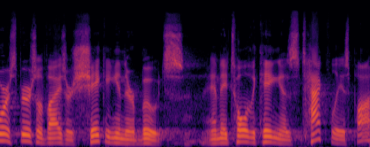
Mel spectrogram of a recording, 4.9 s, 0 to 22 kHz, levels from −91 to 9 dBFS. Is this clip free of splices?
yes; 0 cuts

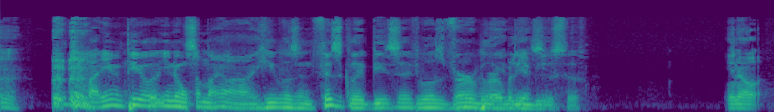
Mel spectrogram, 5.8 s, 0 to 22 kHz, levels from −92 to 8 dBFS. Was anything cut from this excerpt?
yes; 2 cuts; at 1.4 s, 3.1 s

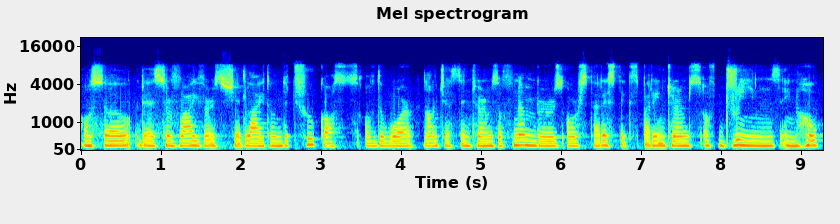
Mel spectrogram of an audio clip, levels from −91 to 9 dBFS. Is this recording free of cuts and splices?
no; 1 cut; at 4.2 s

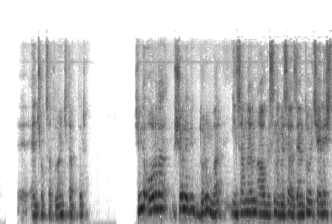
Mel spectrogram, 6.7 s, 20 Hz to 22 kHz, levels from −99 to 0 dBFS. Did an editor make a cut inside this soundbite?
no; 0 cuts

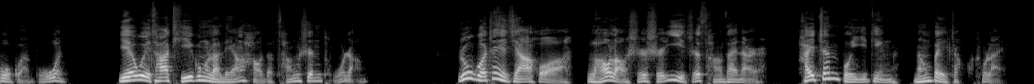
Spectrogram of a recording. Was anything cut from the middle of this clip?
no; 0 cuts

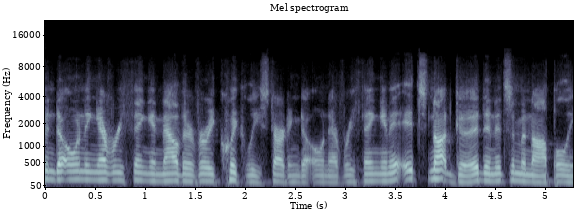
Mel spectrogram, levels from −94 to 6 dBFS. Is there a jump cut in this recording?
no; 0 cuts

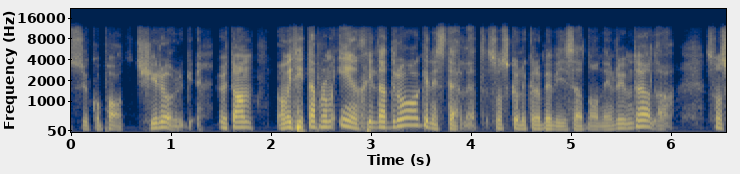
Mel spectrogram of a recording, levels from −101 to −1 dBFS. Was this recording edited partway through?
no; 0 cuts

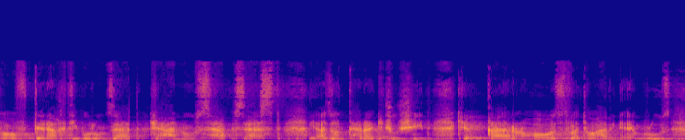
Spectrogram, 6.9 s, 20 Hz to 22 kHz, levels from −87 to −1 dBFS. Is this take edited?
yes; 1 cut; at 3.1 s

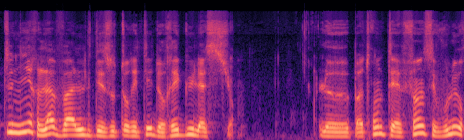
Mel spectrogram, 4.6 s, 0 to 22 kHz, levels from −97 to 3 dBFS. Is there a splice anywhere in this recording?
no; 0 cuts

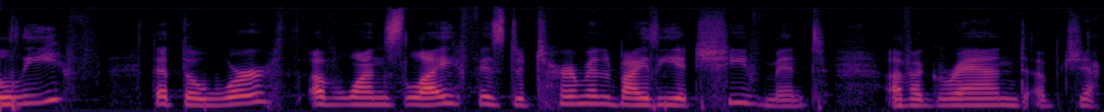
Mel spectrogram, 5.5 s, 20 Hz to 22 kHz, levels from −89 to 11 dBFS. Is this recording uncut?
yes; 0 cuts

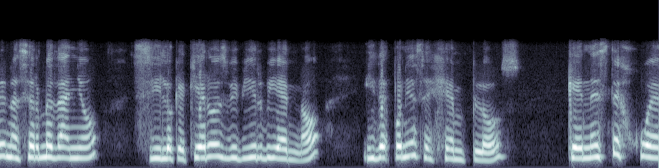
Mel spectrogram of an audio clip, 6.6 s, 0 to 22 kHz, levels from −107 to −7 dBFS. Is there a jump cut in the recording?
yes; 1 cut; at 4.2 s

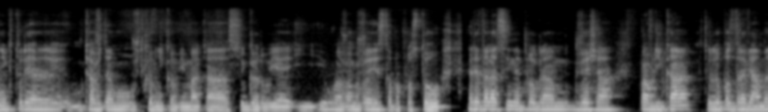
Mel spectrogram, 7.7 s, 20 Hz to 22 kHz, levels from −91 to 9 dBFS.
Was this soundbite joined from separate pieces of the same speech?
yes; 1 cut; at 4.6 s

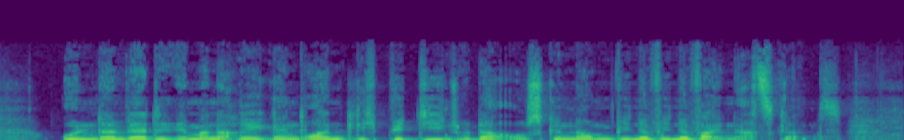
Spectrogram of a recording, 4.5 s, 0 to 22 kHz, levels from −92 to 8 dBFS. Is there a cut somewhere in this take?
yes; 3 cuts; at 1.2 s, 1.5 s, 3.3 s

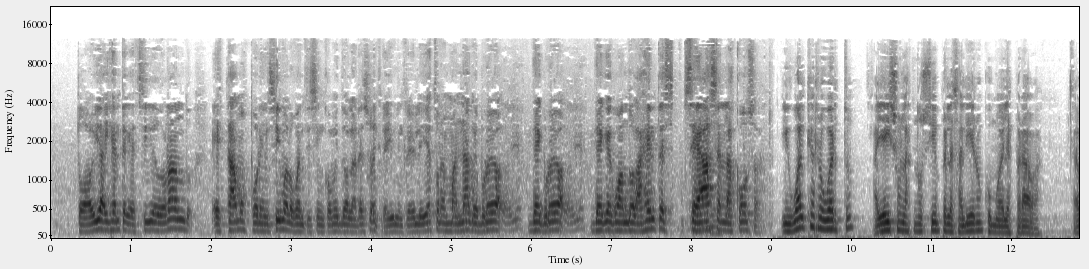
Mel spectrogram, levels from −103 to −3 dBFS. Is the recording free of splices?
no; 5 cuts; at 4.0 s, 4.8 s, 6.1 s, 7.8 s, 10.8 s

